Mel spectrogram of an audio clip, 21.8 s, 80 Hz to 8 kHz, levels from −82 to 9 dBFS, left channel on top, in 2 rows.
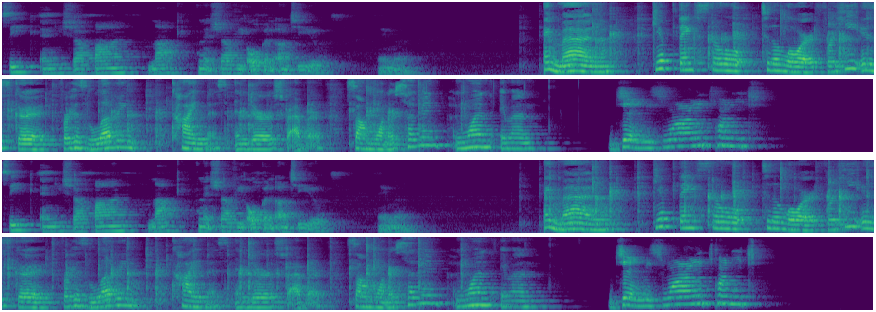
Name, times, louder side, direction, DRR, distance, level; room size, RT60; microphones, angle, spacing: voice 1, 0.0-2.1 2.4-4.2 4.7-5.1, right 1 dB, 35° right, 1 dB, 1.4 m, -30 dB
sound 1, 6.5-9.4 9.6-9.9 10.2-16.2 16.5-16.7, right 2 dB, 15° right, 2.0 m, -32 dB
voice 2, 6.8-7.6 8.1-12.6 13.0-14.9 15.3-17.5, left 3 dB, 80° left, 7 dB, 0.8 m, -22 dB
voice 3, 18.5-20.3, right 2 dB, 60° right, 4 dB, 1.0 m, -24 dB
9.2 x 7.2 x 2.8 m, 0.70 s
head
